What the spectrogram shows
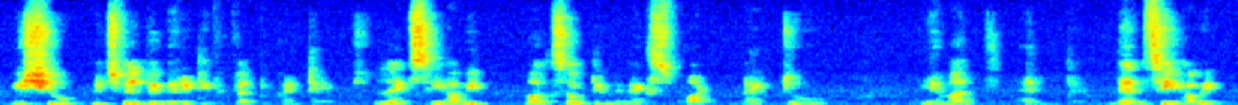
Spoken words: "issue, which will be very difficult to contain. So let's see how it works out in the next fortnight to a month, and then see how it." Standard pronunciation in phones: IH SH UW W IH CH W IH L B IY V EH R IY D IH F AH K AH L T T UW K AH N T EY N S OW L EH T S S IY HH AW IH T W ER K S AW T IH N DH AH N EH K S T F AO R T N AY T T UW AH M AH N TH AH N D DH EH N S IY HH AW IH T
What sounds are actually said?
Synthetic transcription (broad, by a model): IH SH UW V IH CH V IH L B IY V EH R IY D IH F AH K AH L T T UW K AH N T EY N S L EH T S S IY HH AW IH T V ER K S AW T IH N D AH N EH K S T P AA R T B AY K T UW AH M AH N T AH N D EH N S IY HH AW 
